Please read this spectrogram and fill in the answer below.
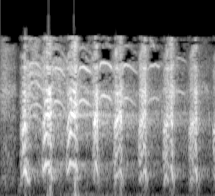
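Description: High-pitched laughter: a quick run of short 'ha' notes, about six a second, loudest in the first second and then trailing off.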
